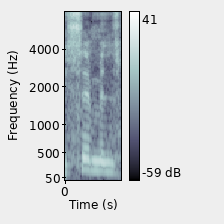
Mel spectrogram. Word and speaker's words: Simons: Yeah, see, we say Simmons, but it's actually spelt Simons, isn't it?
